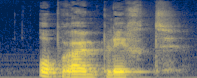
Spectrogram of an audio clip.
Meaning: a requirement to dispose of excrement produced by an animal one own, usually in relation to dogs or horses
- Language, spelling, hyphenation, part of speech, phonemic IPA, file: Dutch, opruimplicht, op‧ruim‧plicht, noun, /ˈɔp.rœy̯mˌplɪxt/, Nl-opruimplicht.ogg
